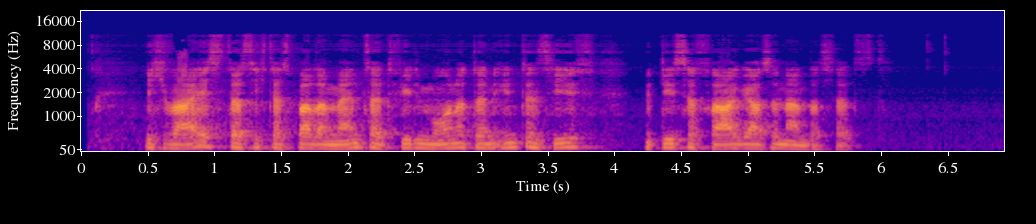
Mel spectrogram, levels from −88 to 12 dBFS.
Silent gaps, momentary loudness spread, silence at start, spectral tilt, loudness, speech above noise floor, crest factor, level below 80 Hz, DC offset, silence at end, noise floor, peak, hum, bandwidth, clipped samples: none; 16 LU; 0.1 s; -5.5 dB/octave; -20 LUFS; 41 dB; 20 dB; -50 dBFS; under 0.1%; 1.15 s; -61 dBFS; -2 dBFS; none; 11.5 kHz; under 0.1%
